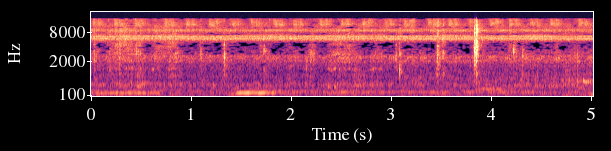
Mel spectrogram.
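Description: Mouth sounds of a person eating rice and fish by hand: soft chewing and smacking clicks over a steady hiss, with one sharper smack about four seconds in.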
